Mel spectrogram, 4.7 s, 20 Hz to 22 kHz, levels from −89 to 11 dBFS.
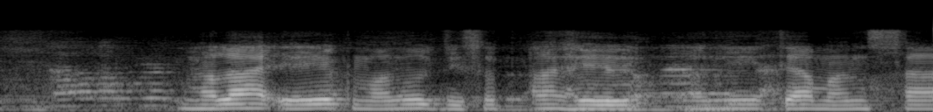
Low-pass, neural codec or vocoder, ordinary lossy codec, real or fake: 7.2 kHz; codec, 32 kHz, 1.9 kbps, SNAC; none; fake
